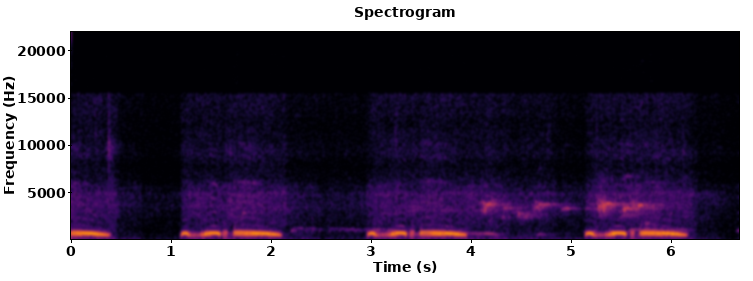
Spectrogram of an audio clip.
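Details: Spotted dove luring wild doves with its decoy coo. Three-part phrases of two brief looping notes and a long flat note come roughly every two seconds. Thin high chirps from other small birds are heard faintly.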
